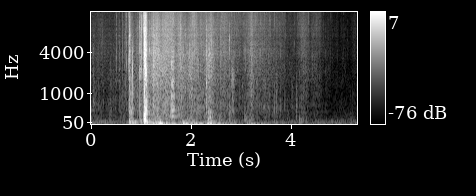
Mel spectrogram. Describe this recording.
wood snap and dirt slide
Foley SFX produced by my me and the other members of my foley class for the jungle car chase segment of the fourth Indiana Jones film.
dirt, slide, snap, wood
